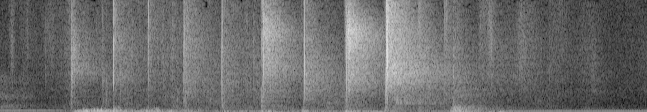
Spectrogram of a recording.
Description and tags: barefoot hall running
running, footsteps, barefoot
